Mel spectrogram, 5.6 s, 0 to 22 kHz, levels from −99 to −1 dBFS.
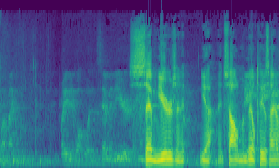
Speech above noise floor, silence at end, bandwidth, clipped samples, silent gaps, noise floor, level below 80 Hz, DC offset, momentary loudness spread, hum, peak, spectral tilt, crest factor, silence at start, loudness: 30 dB; 0 s; 14.5 kHz; under 0.1%; none; -45 dBFS; -58 dBFS; under 0.1%; 26 LU; none; 0 dBFS; -4.5 dB/octave; 18 dB; 0 s; -15 LUFS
